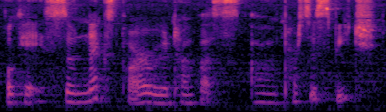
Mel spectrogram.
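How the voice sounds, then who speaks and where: A woman's voice: mid-range voice, brisk, creaky, darkish tone, slight background noise. A young woman raised in Chicago, with an American accent, giving an earnest class presentation on grammar with frequent ums. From born in South Korea, raised in Chicago. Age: young adult. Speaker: student presenter.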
